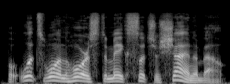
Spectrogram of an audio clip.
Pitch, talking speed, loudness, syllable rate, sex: 135 Hz, 260 wpm, -19 LUFS, 6.7 syllables/s, male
